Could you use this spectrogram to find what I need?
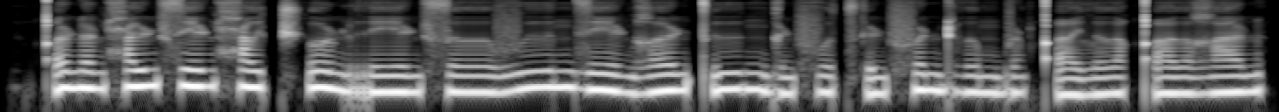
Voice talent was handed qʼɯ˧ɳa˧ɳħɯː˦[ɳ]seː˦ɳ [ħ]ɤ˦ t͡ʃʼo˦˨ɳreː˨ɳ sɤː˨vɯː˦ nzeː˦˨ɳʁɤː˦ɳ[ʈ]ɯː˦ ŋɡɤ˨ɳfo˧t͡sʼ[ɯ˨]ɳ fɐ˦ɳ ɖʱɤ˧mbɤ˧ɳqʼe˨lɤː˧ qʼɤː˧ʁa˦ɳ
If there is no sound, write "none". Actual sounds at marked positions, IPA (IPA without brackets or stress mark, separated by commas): ɳ, ħ, tʼ, ɯ˨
